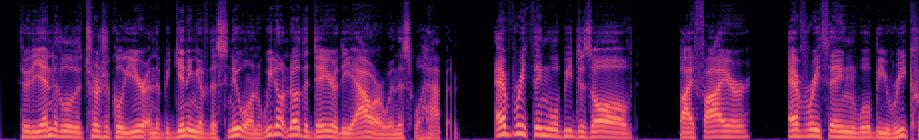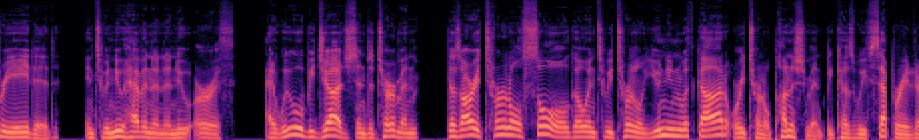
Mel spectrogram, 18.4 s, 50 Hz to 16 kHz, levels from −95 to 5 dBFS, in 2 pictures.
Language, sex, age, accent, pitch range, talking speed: English, male, 30-49, American, 100-135 Hz, 220 wpm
